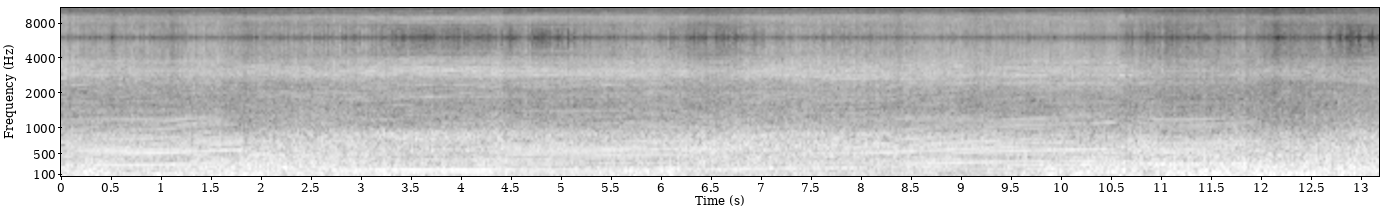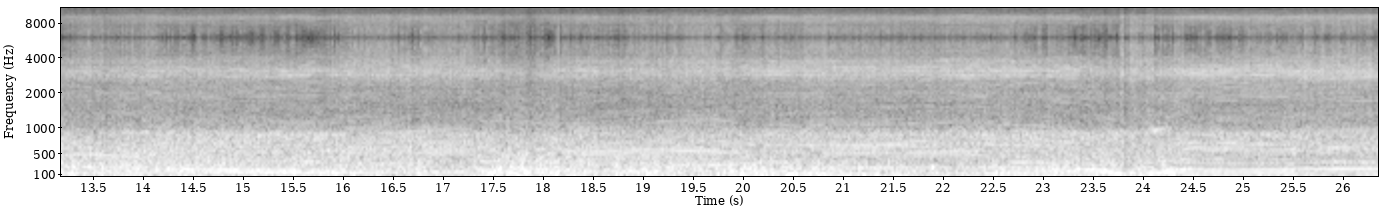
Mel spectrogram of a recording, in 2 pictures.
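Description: A motorcycle engine roars loudly up close, rising and falling in pitch as it accelerates and shifts gears.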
